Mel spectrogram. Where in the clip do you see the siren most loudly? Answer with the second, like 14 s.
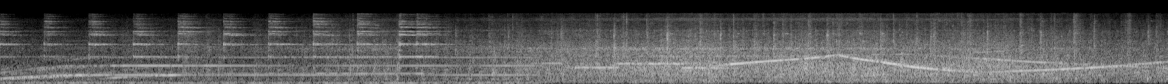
9 s.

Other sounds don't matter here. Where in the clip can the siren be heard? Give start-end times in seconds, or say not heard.
0.0-11.6.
